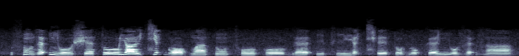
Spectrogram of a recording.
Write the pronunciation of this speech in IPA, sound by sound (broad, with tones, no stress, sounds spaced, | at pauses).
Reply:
sʰ ũ˦˨ z ɛ˦ ʔ ɲ o˨ ʊ̯ ʃ ɛ˦ t o˦ ʊ̯ j a˦ ɪ̯ t͡ɕ ɛ˦ ʔ ɡ ɔ˨ b ã˨ t ũ˨ tʰ o˦ ʊ̯ k o˨ ʊ̯ ɡ ɛ˦ ʔ i˦ tʰ i˦ j ɛ̰˦˨ t͡ɕʰ e˨ t o̰˦˨ d o˨ k ɛ˨ ɲ o˦ z ɛ˦ ʔ z ã˦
